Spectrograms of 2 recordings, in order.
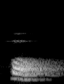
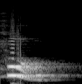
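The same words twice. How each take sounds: First: The vowel is short and clipped. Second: The vowel is long and drawn out. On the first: The speaker calls it right. "You want to say a short u. ... So that's the correct pronunciation" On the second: The speaker calls it wrong. "You don't say full. ... the long u"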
